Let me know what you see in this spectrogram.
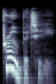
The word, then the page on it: probity: British English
